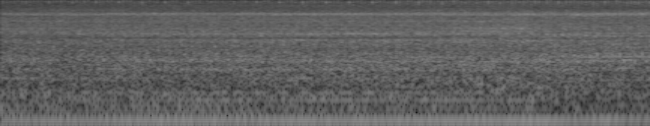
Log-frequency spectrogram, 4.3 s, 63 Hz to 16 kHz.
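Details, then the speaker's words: 1999 BMW E36 M3, low-mile car sitting unused for years, first start in about four years with new plugs and wire harness, warm idle after a few minutes: smooth, even, no misses, knocks or ticks; healthy. "it's been running for a few minutes no electrical smoke everything looks good nothing smoking everything looks good the engine sounds great"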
